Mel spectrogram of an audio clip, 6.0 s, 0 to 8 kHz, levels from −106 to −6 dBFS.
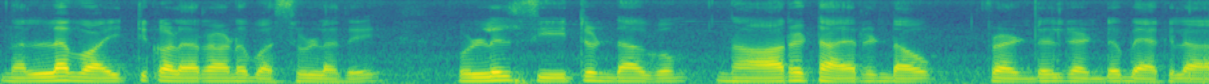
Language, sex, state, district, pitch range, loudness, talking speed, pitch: Malayalam, male, Kerala, Kasaragod, 115-125 Hz, -16 LUFS, 140 wpm, 120 Hz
